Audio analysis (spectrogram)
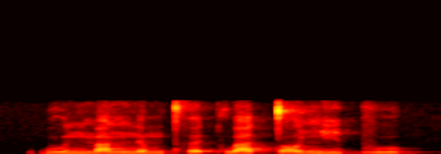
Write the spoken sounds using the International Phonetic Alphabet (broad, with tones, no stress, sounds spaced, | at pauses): ɓ u˧ n m a˧ ŋ n ə˨˩ m t̪ʰ ə˨˩ t̚ k w a˦˥ t̚ t̪ ɔ˧ ɲ i˦˥ p̚ v u˦˥ k̚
